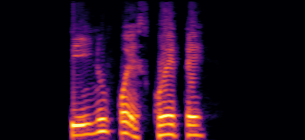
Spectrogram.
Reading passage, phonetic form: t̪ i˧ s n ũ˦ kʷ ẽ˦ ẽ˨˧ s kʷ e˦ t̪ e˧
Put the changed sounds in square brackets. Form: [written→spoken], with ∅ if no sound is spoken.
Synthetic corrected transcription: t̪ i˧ [s→∅] n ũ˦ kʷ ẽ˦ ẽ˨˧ s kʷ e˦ t̪ e˧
